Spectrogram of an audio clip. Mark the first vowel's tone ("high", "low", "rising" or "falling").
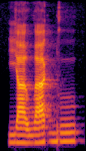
low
